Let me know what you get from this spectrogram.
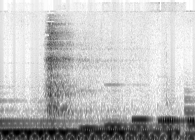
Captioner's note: sighs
